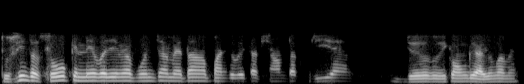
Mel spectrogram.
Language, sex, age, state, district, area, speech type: Punjabi, male, 18-30, Punjab, Shaheed Bhagat Singh Nagar, rural, conversation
